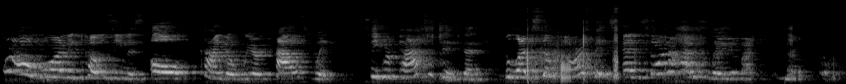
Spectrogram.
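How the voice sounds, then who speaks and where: A woman playing a jittery, dramatic young woman with a very high, bright, swooping voice, prone to shouting. She is distant in a very echoey auditorium. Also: moderate pace, few pauses, background noise. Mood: chatty. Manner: breathless, excitable. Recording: very echoey stage from far off.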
